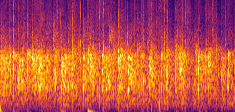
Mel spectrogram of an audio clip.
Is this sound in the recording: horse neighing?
no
